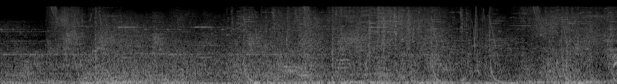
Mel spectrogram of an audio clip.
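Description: Game spell effects whoosh and crackle in a busy fight.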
